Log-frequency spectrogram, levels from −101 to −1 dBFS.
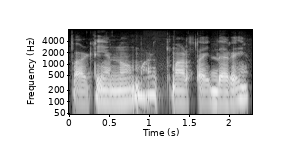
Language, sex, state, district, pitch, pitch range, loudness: Kannada, female, Karnataka, Bidar, 100 Hz, 95-120 Hz, -14 LUFS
